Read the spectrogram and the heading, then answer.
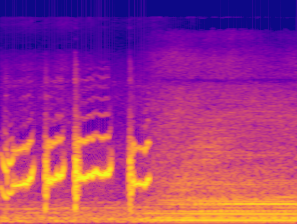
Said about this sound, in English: I raised them this spring for six weeks in my kitchen in a bin to the dismay of my roommates. I'm really proud that I've kept them alive for this long with predators, and now they're full fledged chickens.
